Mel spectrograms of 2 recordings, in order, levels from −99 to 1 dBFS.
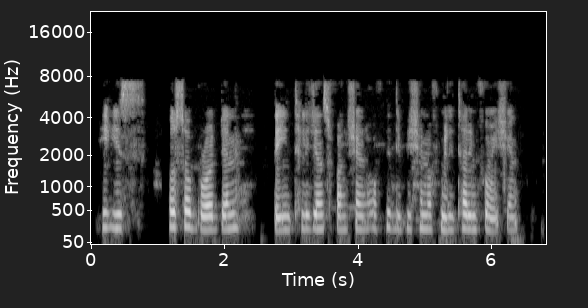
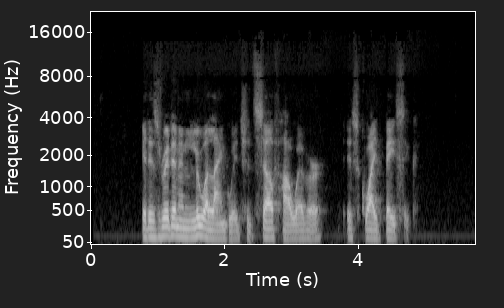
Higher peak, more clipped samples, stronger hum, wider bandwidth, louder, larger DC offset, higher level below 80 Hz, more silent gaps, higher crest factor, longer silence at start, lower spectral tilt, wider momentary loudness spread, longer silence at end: first, -4 dBFS vs -10 dBFS; neither; neither; second, 7.8 kHz vs 12 kHz; first, -25 LUFS vs -28 LUFS; neither; about the same, -66 dBFS vs -68 dBFS; first, 0.86-0.92 s, 1.05-1.16 s, 2.48-2.52 s, 2.64-2.74 s vs none; about the same, 22 dB vs 20 dB; second, 0.15 s vs 0.75 s; second, -2 dB/octave vs -7 dB/octave; second, 11 LU vs 14 LU; second, 0.4 s vs 1 s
